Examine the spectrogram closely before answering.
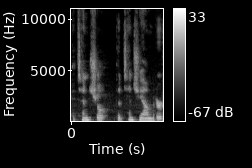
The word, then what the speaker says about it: potentiometer: That's how you say it, potentiometer. So like how much potential is kind of what it's sort of coming from.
